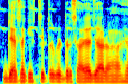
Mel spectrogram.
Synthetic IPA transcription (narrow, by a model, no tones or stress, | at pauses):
d͡ʒɛːsakɪt͡ʃɪt̪ɾəmẽd̪ɐɾʃaːjad͡ʒaːɾɐɦaɦɛ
